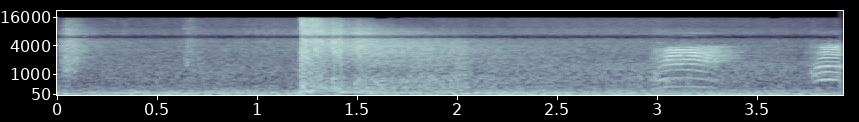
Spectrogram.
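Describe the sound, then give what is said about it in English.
A rifle volley fired by airmen as part of military funeral honors: one loud, sharp crack near the middle with a decaying rumble, set against a steady outdoor background. “As part of the military honors, airmen fired off a trio of rifle volleys.”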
